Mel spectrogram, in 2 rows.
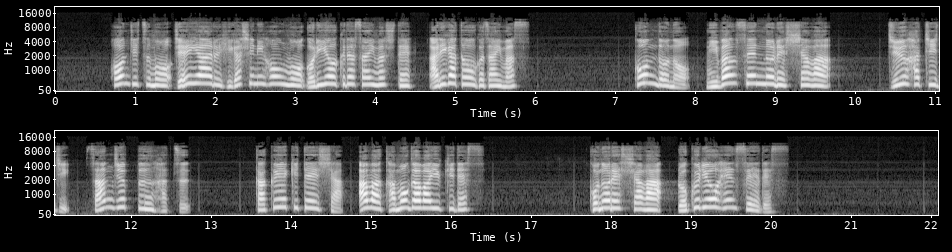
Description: ２番線下り次発放送 18:30発各駅停車安房鴨川行（６両）の放送です。
katsuura-2bannsenn-kudari-jihatsu3.mp3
